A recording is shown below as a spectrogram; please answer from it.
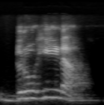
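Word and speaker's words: द्रुहिण: So please note the difference between pronouncing this Dru. This is Druhina. D, R and Ukara. So Dru, U should be heard. Whereas this is Grihini. It is not Gru. It is Gr. So Druhina, Grihini.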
